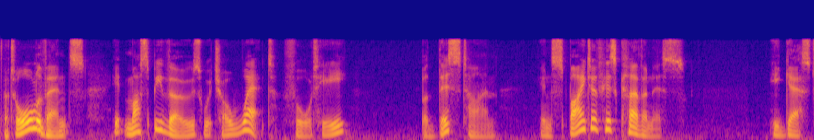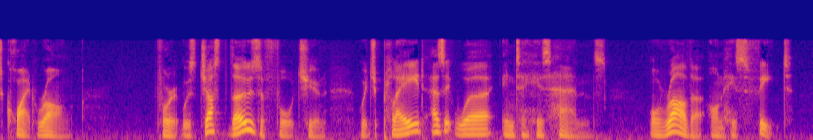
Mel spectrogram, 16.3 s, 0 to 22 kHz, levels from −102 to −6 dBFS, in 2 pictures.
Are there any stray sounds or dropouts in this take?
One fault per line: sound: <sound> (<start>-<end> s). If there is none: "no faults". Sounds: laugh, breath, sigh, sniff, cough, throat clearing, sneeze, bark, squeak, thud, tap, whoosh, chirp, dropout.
no faults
